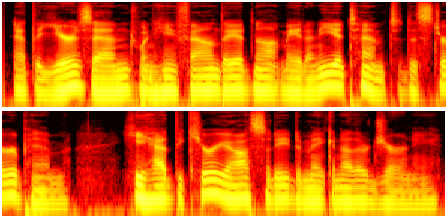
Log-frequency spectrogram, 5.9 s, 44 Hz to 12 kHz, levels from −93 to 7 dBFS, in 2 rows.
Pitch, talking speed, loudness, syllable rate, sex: 105 Hz, 245 wpm, -19 LUFS, 6.0 syllables/s, male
